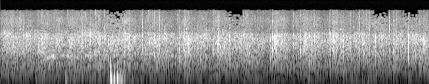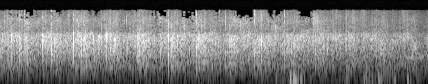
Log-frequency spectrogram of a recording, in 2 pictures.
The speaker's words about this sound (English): If you believe that, you ought to clap your hands and give him praise for it.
